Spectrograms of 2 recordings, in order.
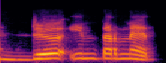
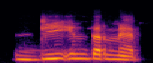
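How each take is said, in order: First: THE said "duh" before internet; unstressed schwa in "the", as in "duh". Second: THE said "dee" before internet; long ee in "di", rhyming with "see". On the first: Article said, then corrected before vowel. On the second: Article re-said as "di" before vowel. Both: Shown as a demonstration.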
